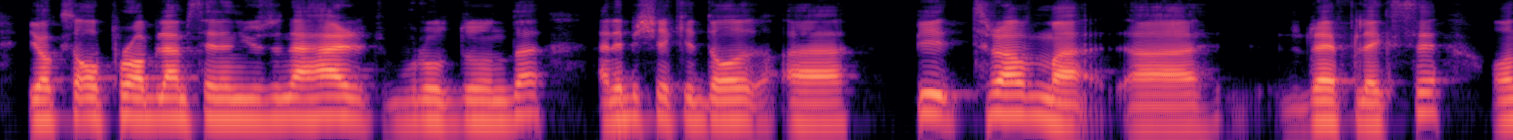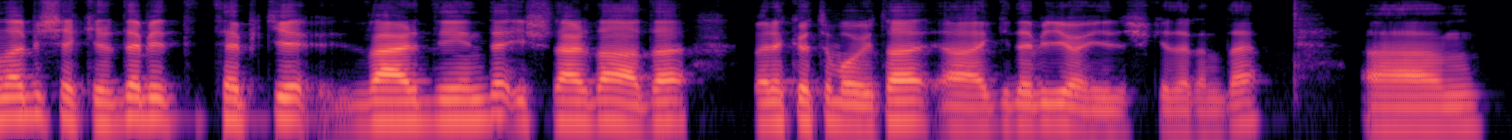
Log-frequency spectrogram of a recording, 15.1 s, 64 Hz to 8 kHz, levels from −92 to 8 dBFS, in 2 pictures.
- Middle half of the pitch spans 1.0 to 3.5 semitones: Yes, average, 2.9 semitones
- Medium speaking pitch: No, low, 125 Hz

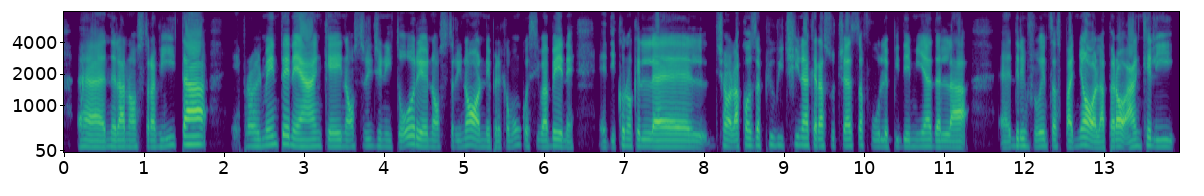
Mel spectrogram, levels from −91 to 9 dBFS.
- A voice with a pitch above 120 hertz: Yes, medium, 140 Hz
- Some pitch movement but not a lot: No, narrow, 2.1 semitones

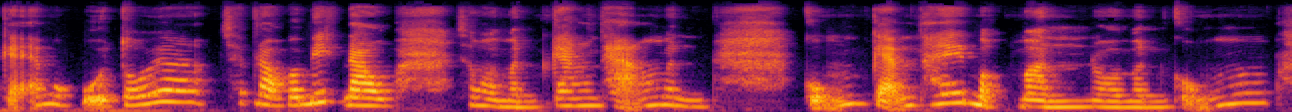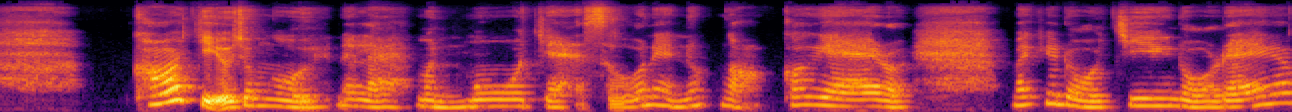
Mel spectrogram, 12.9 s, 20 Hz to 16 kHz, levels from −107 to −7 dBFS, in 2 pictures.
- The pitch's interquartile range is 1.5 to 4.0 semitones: No, average, 4.4 semitones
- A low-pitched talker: No, high, 235 Hz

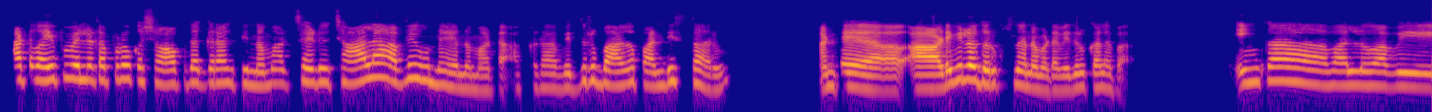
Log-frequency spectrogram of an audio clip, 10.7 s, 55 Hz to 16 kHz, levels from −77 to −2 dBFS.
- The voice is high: Yes, high, 230 Hz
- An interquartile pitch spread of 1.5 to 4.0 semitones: No, average, 4.4 semitones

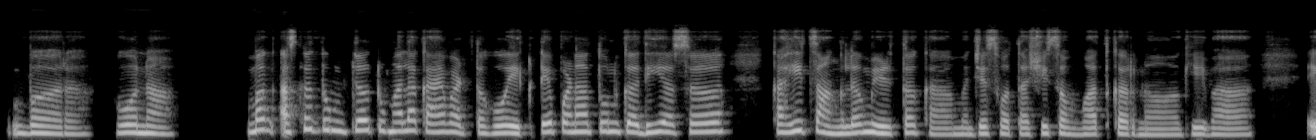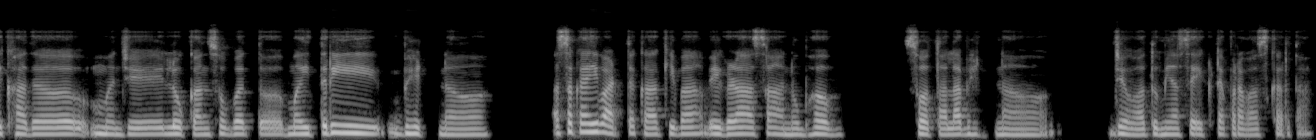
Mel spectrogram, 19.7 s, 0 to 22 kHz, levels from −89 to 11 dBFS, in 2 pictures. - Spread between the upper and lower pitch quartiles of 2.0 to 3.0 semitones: No, average, 3.7 semitones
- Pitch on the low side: No, medium, 185 Hz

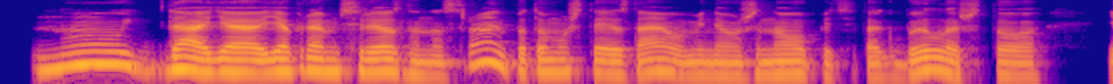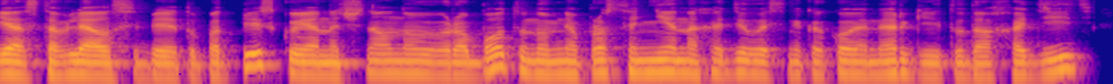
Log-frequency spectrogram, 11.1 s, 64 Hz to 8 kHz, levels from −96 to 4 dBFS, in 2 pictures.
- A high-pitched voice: No, low, 120 Hz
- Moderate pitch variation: Yes, average, 3.2 semitones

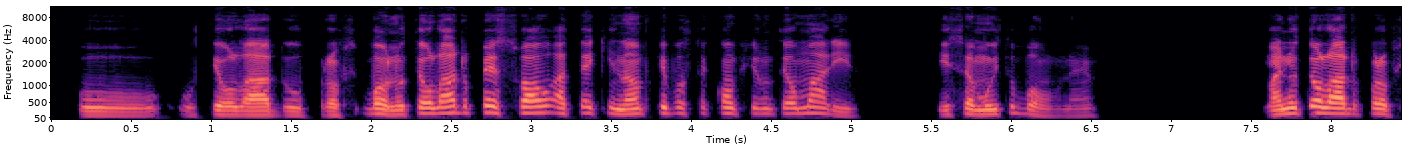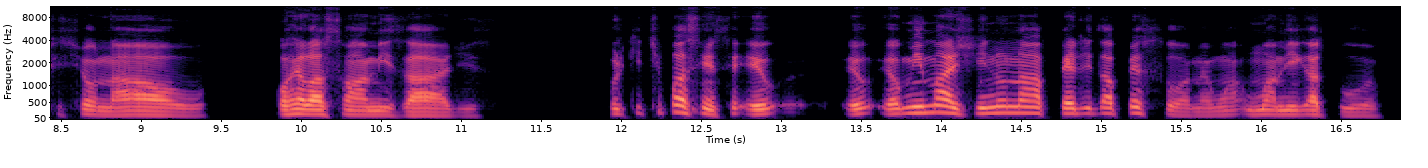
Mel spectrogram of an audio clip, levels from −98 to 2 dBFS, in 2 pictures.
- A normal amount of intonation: No, wide, 6.2 semitones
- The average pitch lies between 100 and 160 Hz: Yes, low, 135 Hz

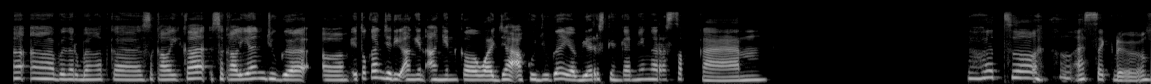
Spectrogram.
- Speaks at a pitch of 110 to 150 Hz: No, high, 225 Hz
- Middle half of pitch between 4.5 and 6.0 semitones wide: No, average, 2.9 semitones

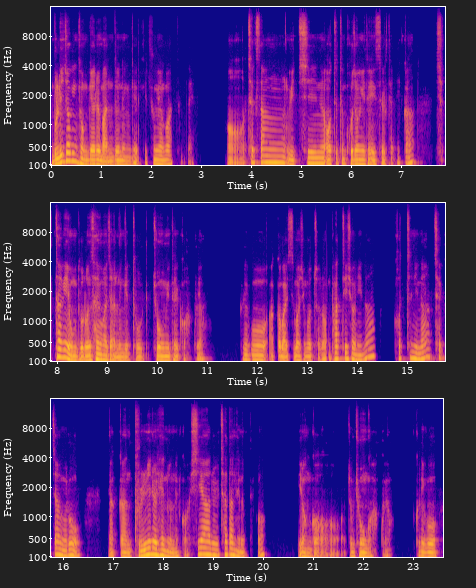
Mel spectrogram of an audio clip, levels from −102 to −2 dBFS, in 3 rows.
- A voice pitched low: Yes, low, 110 Hz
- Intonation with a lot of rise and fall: Yes, wide, 6.1 semitones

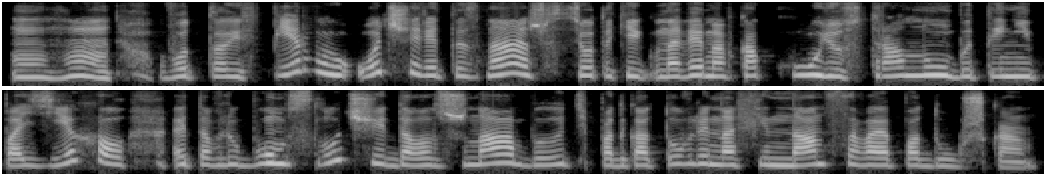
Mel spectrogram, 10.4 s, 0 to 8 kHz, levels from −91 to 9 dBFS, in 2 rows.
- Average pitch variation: Yes, average, 3.4 semitones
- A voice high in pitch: Yes, high, 240 Hz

